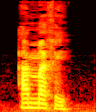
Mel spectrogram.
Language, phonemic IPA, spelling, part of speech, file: French, /a.ma.ʁe/, amarrer, verb, LL-Q150 (fra)-amarrer.wav
- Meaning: 1. to moor 2. to tie with rope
